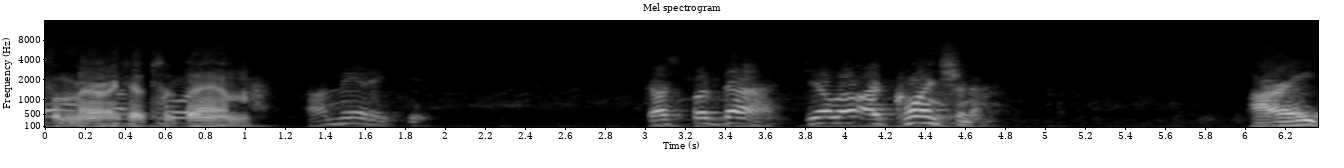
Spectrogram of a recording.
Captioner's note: speaks in Russian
